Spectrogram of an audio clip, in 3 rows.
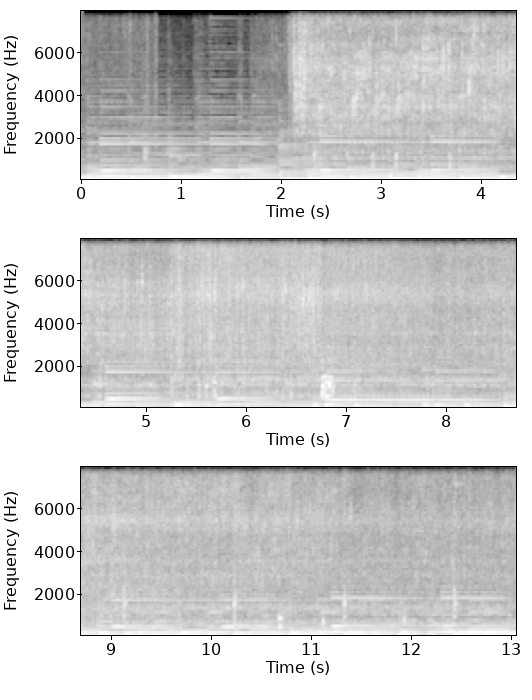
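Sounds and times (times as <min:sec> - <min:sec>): background music: 0:00.0 - 0:13.0
bacon sizzling in a pot: 0:02.0 - 0:13.0
low thumping beat: 0:08.6 - 0:13.0.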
